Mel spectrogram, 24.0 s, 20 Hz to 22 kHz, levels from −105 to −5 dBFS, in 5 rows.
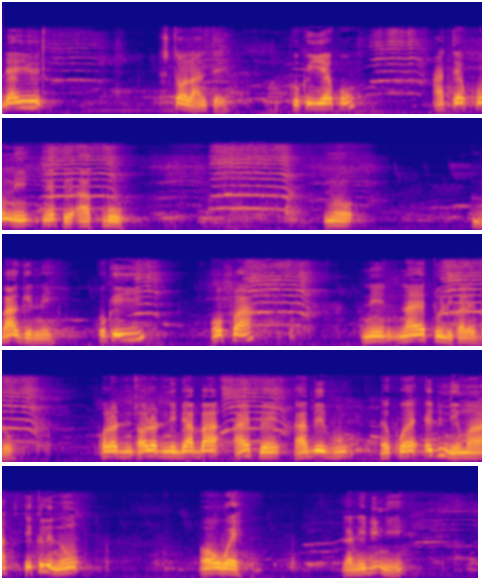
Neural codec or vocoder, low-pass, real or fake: vocoder, 44.1 kHz, 128 mel bands every 256 samples, BigVGAN v2; 9.9 kHz; fake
